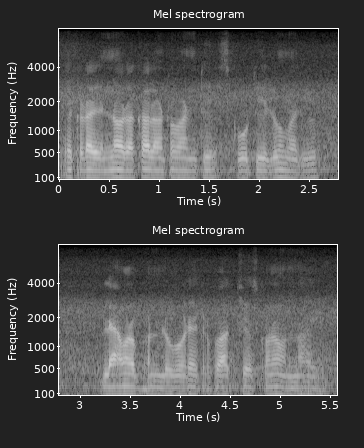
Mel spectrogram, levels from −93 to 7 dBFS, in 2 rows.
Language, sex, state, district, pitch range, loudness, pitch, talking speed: Telugu, male, Andhra Pradesh, Manyam, 95-100 Hz, -21 LUFS, 100 Hz, 120 wpm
